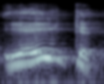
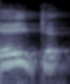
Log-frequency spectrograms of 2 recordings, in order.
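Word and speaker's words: ate: எப்படி உச்சரிக்கணும், எயிட்டு. எட்டுக்கு என்ன சொல்கிறோமோ அதே உச்சரிப்பு தான் எயிட்டு.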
